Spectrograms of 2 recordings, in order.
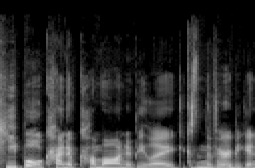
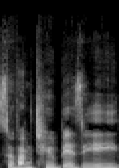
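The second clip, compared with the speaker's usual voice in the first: ordinary talk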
